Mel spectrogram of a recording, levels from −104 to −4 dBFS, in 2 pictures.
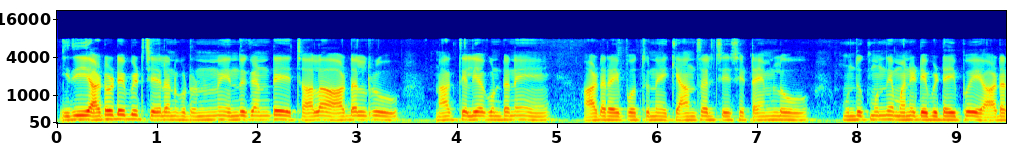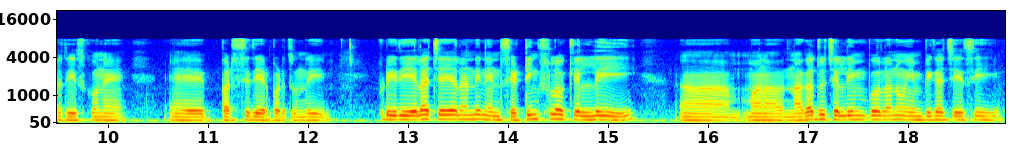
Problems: none marked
